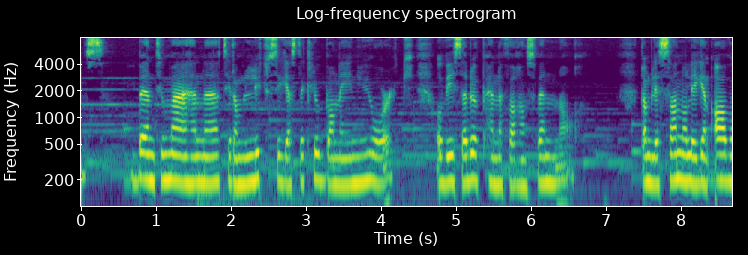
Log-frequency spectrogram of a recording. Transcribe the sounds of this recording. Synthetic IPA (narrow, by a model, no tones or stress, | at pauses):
s | bɛnt̪ʰumɛɦɛnːət̪ʰɪld̪ɔmlʏksɪɡast̪əkʰlɵbːaɳaɪnjʉjo̰ːɾk | ʔɔviːsad̪əɵpːhɛnːəfœɾɦansvɛnːə̰ɾ | d̪̥ɔmblɛsanʊlɪɡənɑːv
